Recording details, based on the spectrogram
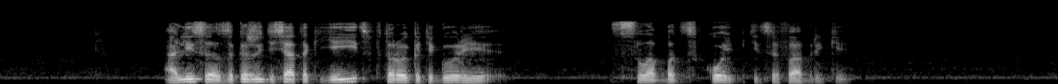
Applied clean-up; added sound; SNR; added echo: none; none; none; none.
